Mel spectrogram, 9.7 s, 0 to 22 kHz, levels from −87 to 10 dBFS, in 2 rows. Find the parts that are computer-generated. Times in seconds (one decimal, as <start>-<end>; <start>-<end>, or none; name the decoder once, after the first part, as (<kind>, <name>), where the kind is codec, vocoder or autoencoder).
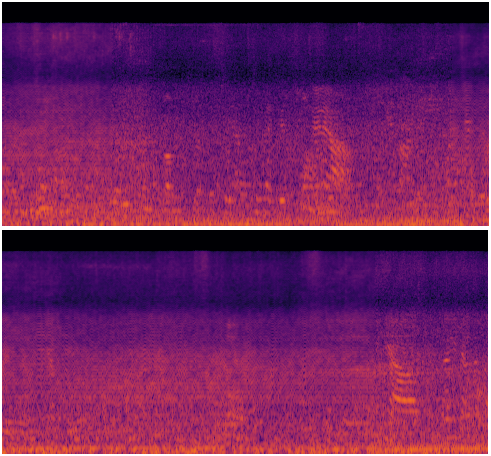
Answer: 0.0-1.1 (vocoder, Vocos); 4.5-8.6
